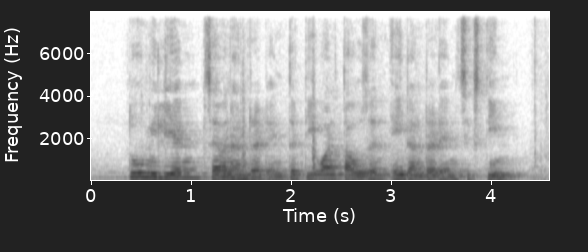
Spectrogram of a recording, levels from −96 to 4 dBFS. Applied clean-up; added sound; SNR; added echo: none; Car; 16 dB; none.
